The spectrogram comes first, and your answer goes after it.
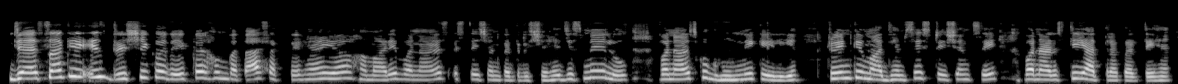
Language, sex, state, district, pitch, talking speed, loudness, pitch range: Hindi, female, Uttar Pradesh, Varanasi, 235 Hz, 185 wpm, -16 LUFS, 215-275 Hz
